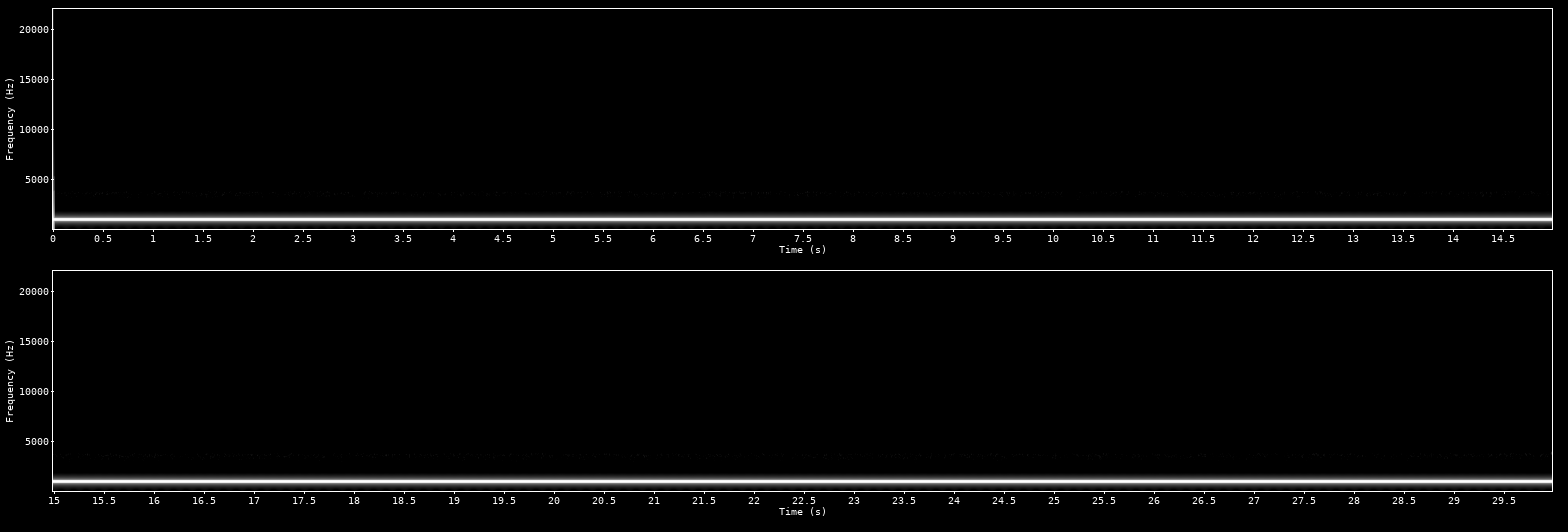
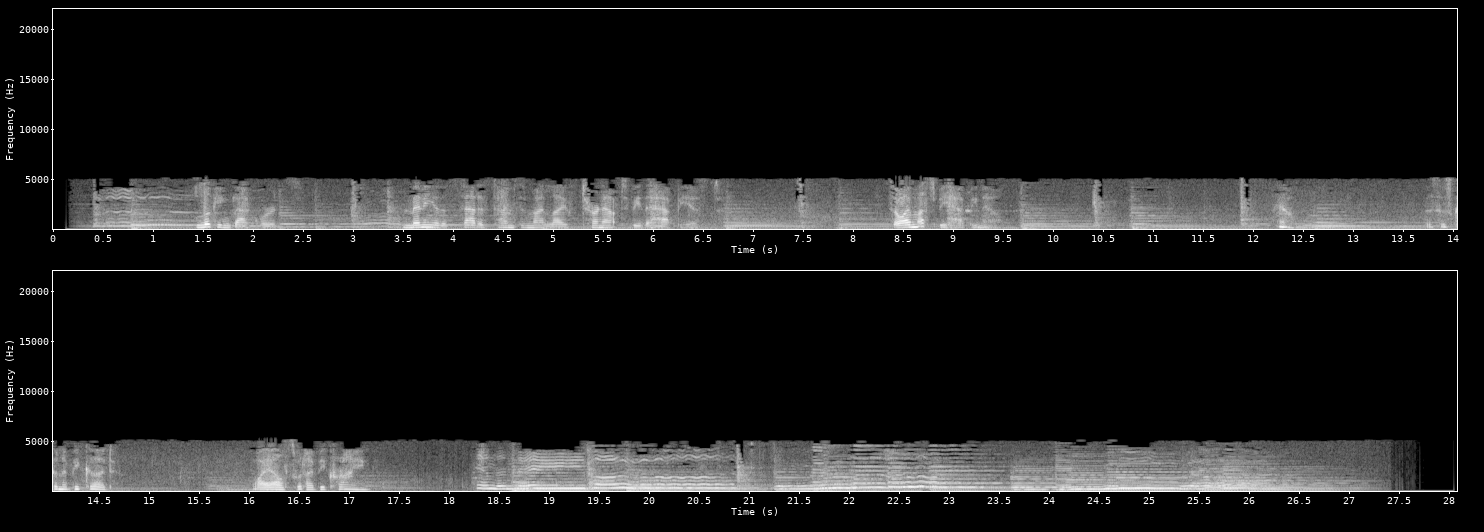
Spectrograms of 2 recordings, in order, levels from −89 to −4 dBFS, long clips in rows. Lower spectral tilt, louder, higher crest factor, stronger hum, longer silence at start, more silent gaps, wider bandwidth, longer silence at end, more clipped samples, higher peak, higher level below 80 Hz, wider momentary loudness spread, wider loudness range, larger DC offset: second, -2.5 dB/octave vs -8 dB/octave; first, -3 LUFS vs -16 LUFS; second, 4 dB vs 16 dB; neither; second, 0 s vs 0.25 s; neither; second, 1.2 kHz vs 5.4 kHz; second, 0 s vs 0.8 s; first, 0.5% vs under 0.1%; about the same, 0 dBFS vs 0 dBFS; second, under -90 dBFS vs -38 dBFS; second, 0 LU vs 17 LU; second, 0 LU vs 7 LU; second, under 0.1% vs 0.5%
